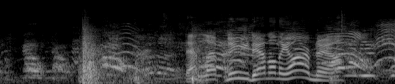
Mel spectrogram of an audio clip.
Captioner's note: crowd cheering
